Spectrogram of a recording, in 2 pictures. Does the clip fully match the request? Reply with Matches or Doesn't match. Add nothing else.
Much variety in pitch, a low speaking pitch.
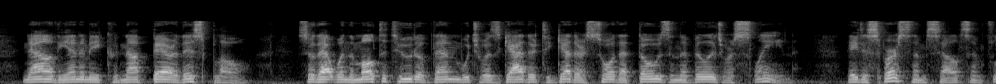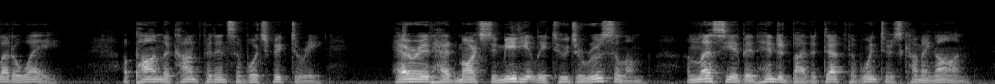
Doesn't match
